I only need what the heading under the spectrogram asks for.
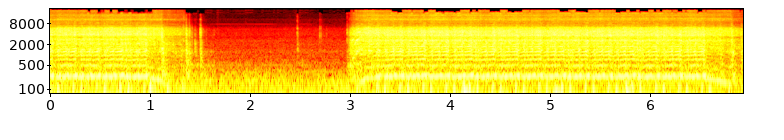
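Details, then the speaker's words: Yamaha MT-15 motorcycle: self-starter motor whirs steadily, engine cranks but won't fire; battery charged twice; owner suspects an underpowered aftermarket starter bought online. Cranks but won't start. "இப்ப வந்து start ஆகி app ஆகுது நல்ல வேலை இப்ப வந்து self motor ஓடுது. ஆனா இன்ஜின் ஸ்டார்ட் ஆகல."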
